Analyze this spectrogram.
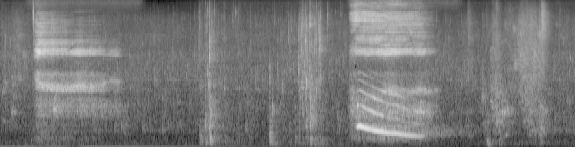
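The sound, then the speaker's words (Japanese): Hot water sloshes around in a washbasin in several separate swishing bursts, moderately loud, with one longer, stronger slosh toward the end. No one speaks. “動かしすぎちゃったけ、洗面器ずいぶんお湯が少なくなっちゃったとね。”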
